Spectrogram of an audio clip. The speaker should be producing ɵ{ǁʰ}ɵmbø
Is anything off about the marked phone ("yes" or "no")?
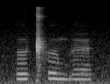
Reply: no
